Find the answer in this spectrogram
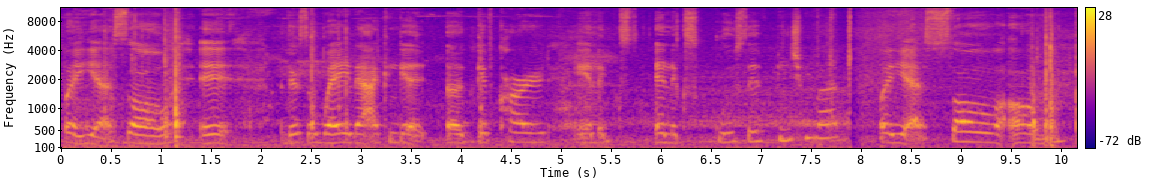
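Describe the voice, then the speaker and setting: Teen girl with a stuffy sick voice, slow and rambly, lots of background noise. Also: mid-range voice, gravelly. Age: teens. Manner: rambling, many fillers. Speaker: vlogger. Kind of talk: casual unboxing chat.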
